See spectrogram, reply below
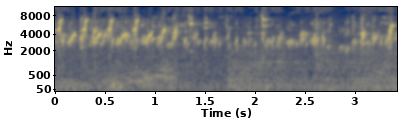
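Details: Goldfinch singing in short bursts of bright, high chirps and buzzy twitters, separated by brief pauses.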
